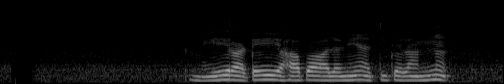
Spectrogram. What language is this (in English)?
Sinhala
